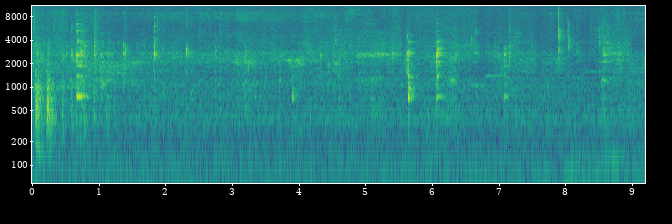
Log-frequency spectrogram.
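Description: A person eating barbecue-sauced baby back ribs by hand: chewing and mouth smacks, with a few short sharp clicks scattered through from the rib bones and the plate being handled.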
